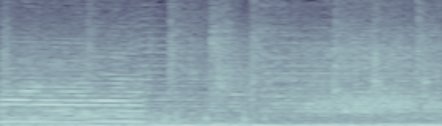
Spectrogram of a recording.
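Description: A car horn held on a steady two-note tone that cuts off under a second in, over background film music that runs on.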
